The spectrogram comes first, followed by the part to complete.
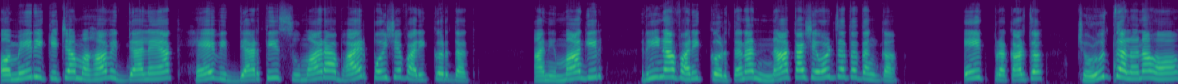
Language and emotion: Goan Konkani, angry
